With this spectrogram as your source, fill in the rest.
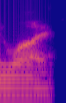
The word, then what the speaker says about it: Mahony: Paul Mahoney is, I guess how you pronounce it. It's Mahony.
